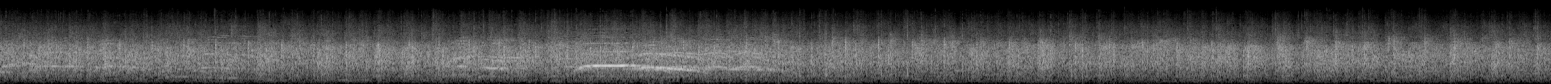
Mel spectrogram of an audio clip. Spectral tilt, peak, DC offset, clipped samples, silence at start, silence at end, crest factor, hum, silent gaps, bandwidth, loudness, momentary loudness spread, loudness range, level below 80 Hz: 0 dB/octave; -6 dBFS; under 0.1%; under 0.1%; 0 s; 0 s; 16 dB; none; none; 15.5 kHz; -21 LUFS; 6 LU; 4 LU; -72 dBFS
